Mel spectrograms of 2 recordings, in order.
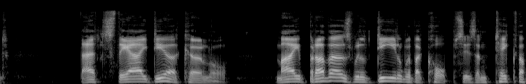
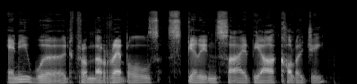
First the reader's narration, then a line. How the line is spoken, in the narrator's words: he quietly asked Zahariel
